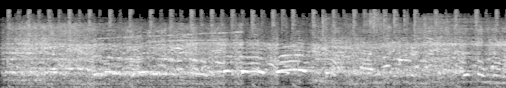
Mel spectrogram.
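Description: A protest crowd in a tense standoff with police at the Puerta de Alcalá, Plaza de la Independencia, in Madrid, as protesters try to bring in tractors: a dense, continuous roar of many overlapping raised voices, staying loud and agitated for the whole stretch with no single speaker standing out.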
